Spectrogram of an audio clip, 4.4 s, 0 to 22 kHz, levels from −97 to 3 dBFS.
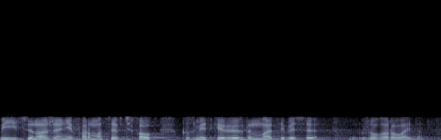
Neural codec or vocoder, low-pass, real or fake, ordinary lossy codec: codec, 16 kHz, 16 kbps, FunCodec, trained on LibriTTS, 50 frames a second; 3.6 kHz; fake; none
